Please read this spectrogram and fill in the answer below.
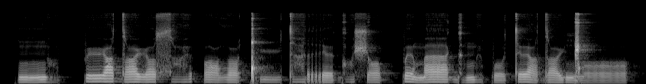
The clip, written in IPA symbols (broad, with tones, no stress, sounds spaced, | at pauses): nː ɔ̤˨ pː øː˦ dˤ øː˧ sˤ ə̤˦ | ɔ˨ ðˤ ø˨ ǃʰ yː˨ t a̤˧ r əː˨ ɡ ɔ̤˧ ʃ ɔ˨ pː ə˦˨ m aː˦ ɡ ə̤˧ m ə̤˦ p o˨ t əː˦˨ dˤ yː˧ ŋ͡ǁ ɔː˨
